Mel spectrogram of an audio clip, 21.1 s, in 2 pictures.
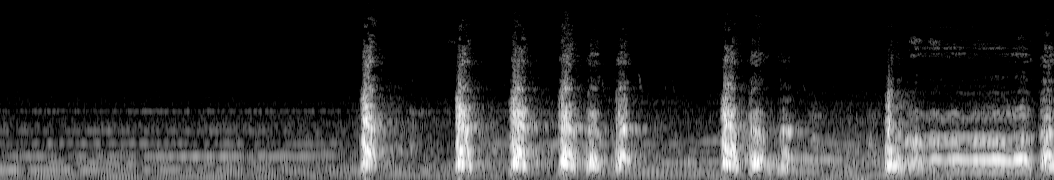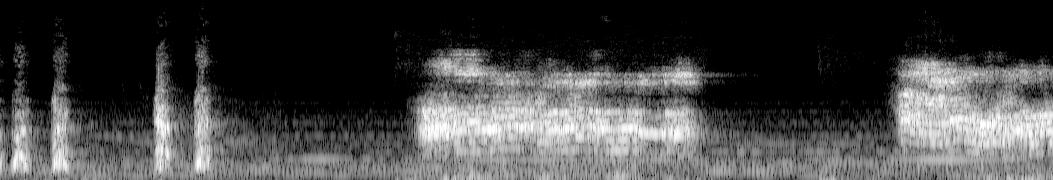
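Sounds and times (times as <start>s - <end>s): soft background music: 0.0s - 21.0s
dog barking: 3.6s - 13.3s
dog drawn-out wavering call: 3.6s - 13.3s, 14.6s - 17.9s, 19.3s - 21.0s.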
